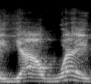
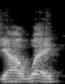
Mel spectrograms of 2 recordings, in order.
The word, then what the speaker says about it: Yahweh: he was a german he took the u out of yahuwah and he put the w in and then they just made a sound like yahweh so you know people are starting to pronounce that as yahweh because they see the w that is there okay okay thank you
